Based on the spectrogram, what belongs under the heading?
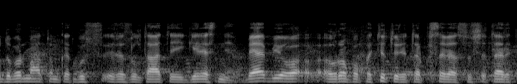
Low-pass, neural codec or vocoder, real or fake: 7.2 kHz; none; real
